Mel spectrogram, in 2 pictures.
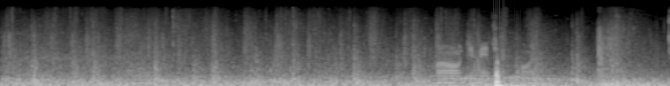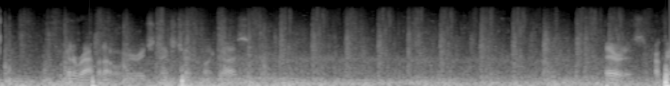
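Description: Heavy armoured footsteps thud steadily on dirt and sand.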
